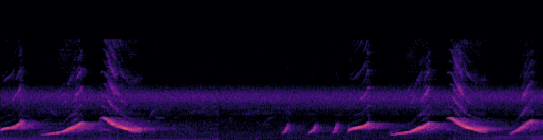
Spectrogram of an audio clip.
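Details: Striated Laughingthrush at a Kumaon Himalayan village on a cold morning: loud, rich whistles that rise and fall, mixed with quick upslurred notes, about two phrases a second, over a faint low hum and steady high hiss.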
